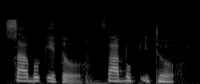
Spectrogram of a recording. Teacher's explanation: I hear a velar stop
